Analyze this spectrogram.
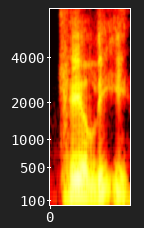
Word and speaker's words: Keali'i: It's Keali'i. Okay. Oh, there's a glottal stop. Okay, Kaili. There you go. All right, Kaili. Thank you for the glottal stop. The glottal stop makes all the difference in the word.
